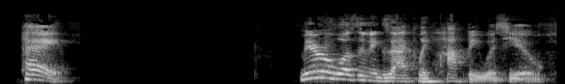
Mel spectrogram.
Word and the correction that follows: Mayra: Um, sorry, I mispronounced it. Mayra was the captain of the Thieves Guild, the one who told you that the ASMR you were looking for had gone to Mirror Shore.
